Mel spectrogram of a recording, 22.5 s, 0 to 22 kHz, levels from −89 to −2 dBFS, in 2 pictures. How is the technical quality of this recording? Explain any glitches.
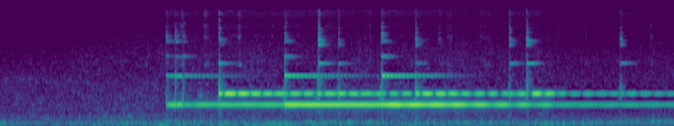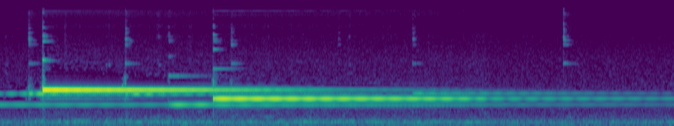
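The technical quality is poor, because a noise suppressor built for speech is processing this audio throughout.

The noise suppressor applied to music or sounds acts across the whole clip. It treats steady tones, ambience and decaying tails as noise and pulls them down. Its gain swings by around 15 dB, so the sound pumps and thins while sharp onsets pass.

Sound is cut by the noise suppressor in three stretches: from 0.00 to 2.73 s, 8.46 to 11.88 s, and 18.8 s to the end. Here the suppressor judges held or fading sound as noise. It drops it by up to about 12 dB, or the decays end abruptly.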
